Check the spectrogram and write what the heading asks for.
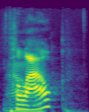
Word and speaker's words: Palau: Let's see if I can pronounce it. Palo. – Oh, I don't know how to pronounce that. I wouldn't have got that. – Palu? Palau. – I'm not sure. It's P-A-O-L-O, right? – P-A-L-A-U. Palau? Palau? – Sure. – Palau. – Let's ride with that.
